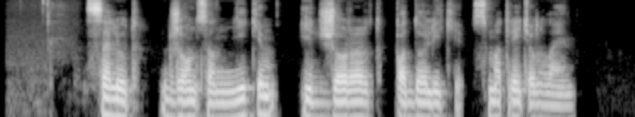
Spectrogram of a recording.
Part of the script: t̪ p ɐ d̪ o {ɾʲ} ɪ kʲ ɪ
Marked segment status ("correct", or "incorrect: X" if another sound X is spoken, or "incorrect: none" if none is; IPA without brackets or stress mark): incorrect: lʲ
